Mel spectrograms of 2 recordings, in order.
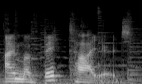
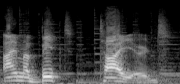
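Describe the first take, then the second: First: The two t sounds merge into one. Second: Both t sounds are pronounced separately. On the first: The speaker calls it right. "Você simplesmente junta esses dois sons e faz" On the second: The speaker calls it wrong. "Eu vou falar I'm a bit tired. Não"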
